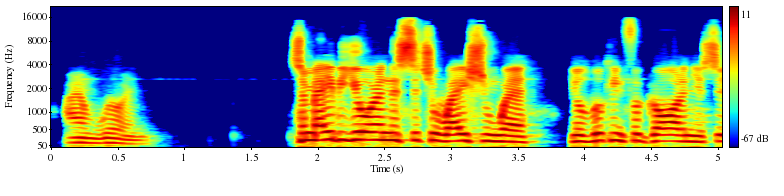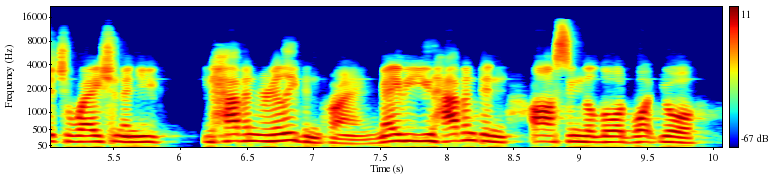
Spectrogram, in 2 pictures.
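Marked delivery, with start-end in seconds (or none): 0.1-0.7 plain, hushed, soft stage whisper. Acting out the reply to a prayer: imitating a half-whisper. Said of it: "simply whispers".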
